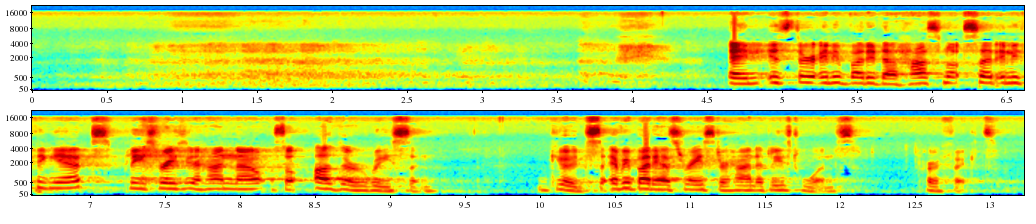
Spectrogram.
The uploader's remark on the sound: Keynote at SRHE Annual Research Conference 2017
